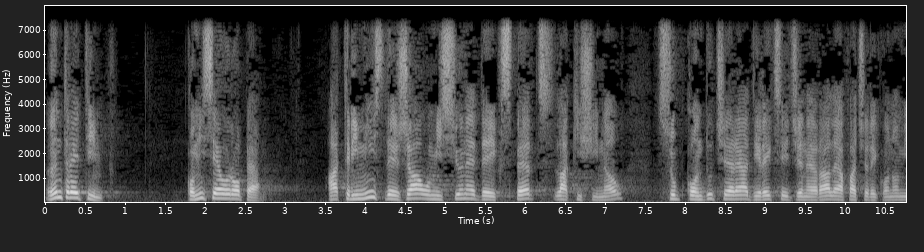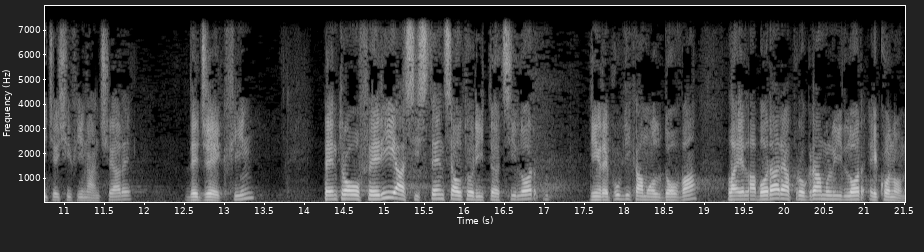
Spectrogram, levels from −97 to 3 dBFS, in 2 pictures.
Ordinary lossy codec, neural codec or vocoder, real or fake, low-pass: none; none; real; 7.2 kHz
